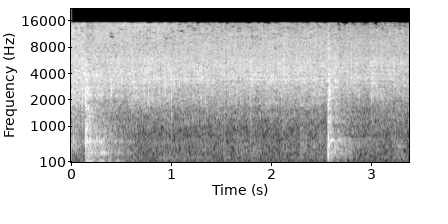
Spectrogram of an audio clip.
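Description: Food sizzling in a frying pan while cooking: a steady, loud, hissing crackle throughout, broken by a couple of brief, sharper pops, with no talking.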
